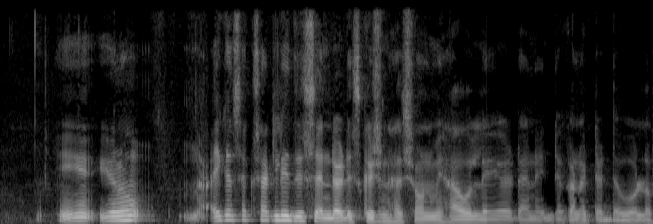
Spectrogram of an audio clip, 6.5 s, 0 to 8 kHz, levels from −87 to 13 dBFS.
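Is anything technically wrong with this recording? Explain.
Yes. The speech level drops abruptly by about 6 dB from 2.08 to 2.75 s and again from 4.86 to 5.62 s, then snaps back. The likely cause is one channel dropping out: with one side of the stereo signal gone, the mono sum keeps only half of what the two channels shared. Unlike a fade or gain ride, the level steps down and up instantly and holds a fixed 6 dB. The call's microphone processing leaves nothing above 8 kHz.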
